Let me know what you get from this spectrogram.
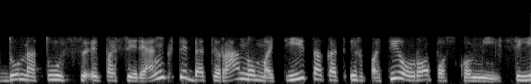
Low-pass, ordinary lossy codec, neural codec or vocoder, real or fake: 7.2 kHz; Opus, 24 kbps; none; real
